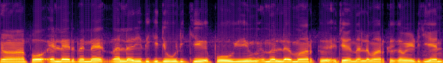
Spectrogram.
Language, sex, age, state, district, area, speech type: Malayalam, male, 18-30, Kerala, Kozhikode, urban, spontaneous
